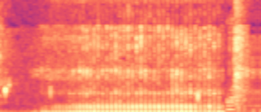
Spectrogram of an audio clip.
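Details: Dog snoring in a funny home moment: a steady rhythmic rasping snore, pulsing quickly for about two seconds with a low rumbling buzz, ending with a brief sharper sound.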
